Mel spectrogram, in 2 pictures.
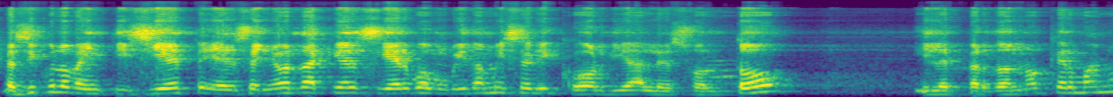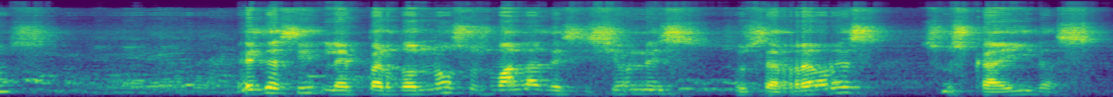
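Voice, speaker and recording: A man's voice: sits high, moderate pace. A man preaching a sermon in a church, reading scripture aloud and asking the congregation to fill in his words. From Mexico. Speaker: pastor. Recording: echoey church hall.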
